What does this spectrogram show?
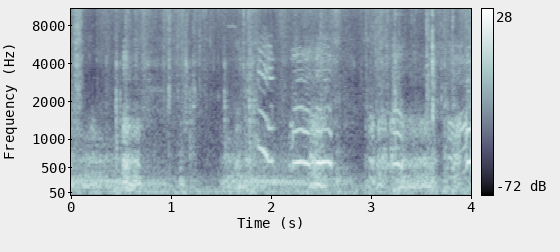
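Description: Belgian Malinois puppies yap and whine in high, thin bursts, several voices overlapping.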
